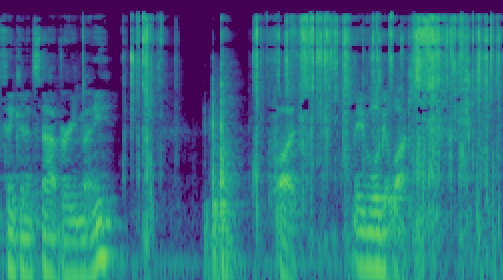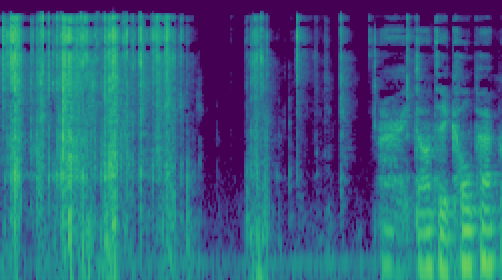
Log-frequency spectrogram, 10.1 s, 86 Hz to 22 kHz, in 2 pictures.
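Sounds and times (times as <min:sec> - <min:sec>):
foil wrapper tearing and crinkling: 0:01.3 - 0:01.7, 0:02.6 - 0:08.2.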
